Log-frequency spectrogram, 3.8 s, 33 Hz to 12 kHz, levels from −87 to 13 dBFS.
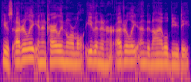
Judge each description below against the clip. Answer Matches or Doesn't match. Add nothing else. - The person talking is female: Doesn't match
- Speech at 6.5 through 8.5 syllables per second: Matches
